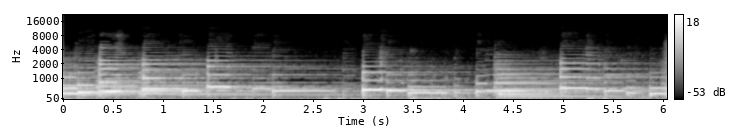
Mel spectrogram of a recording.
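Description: Instrumental break in a slow ballad accompaniment: single notes and chords struck and left ringing out, with lower bass notes joining about four seconds in.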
